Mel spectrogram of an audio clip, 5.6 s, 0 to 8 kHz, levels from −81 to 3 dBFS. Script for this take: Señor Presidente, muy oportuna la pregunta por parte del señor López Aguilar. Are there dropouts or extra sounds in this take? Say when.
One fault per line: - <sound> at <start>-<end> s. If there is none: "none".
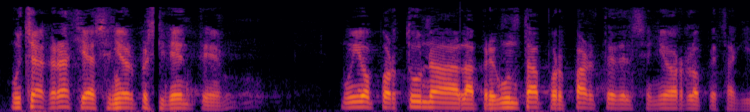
- dropout at 1.2-1.2 s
